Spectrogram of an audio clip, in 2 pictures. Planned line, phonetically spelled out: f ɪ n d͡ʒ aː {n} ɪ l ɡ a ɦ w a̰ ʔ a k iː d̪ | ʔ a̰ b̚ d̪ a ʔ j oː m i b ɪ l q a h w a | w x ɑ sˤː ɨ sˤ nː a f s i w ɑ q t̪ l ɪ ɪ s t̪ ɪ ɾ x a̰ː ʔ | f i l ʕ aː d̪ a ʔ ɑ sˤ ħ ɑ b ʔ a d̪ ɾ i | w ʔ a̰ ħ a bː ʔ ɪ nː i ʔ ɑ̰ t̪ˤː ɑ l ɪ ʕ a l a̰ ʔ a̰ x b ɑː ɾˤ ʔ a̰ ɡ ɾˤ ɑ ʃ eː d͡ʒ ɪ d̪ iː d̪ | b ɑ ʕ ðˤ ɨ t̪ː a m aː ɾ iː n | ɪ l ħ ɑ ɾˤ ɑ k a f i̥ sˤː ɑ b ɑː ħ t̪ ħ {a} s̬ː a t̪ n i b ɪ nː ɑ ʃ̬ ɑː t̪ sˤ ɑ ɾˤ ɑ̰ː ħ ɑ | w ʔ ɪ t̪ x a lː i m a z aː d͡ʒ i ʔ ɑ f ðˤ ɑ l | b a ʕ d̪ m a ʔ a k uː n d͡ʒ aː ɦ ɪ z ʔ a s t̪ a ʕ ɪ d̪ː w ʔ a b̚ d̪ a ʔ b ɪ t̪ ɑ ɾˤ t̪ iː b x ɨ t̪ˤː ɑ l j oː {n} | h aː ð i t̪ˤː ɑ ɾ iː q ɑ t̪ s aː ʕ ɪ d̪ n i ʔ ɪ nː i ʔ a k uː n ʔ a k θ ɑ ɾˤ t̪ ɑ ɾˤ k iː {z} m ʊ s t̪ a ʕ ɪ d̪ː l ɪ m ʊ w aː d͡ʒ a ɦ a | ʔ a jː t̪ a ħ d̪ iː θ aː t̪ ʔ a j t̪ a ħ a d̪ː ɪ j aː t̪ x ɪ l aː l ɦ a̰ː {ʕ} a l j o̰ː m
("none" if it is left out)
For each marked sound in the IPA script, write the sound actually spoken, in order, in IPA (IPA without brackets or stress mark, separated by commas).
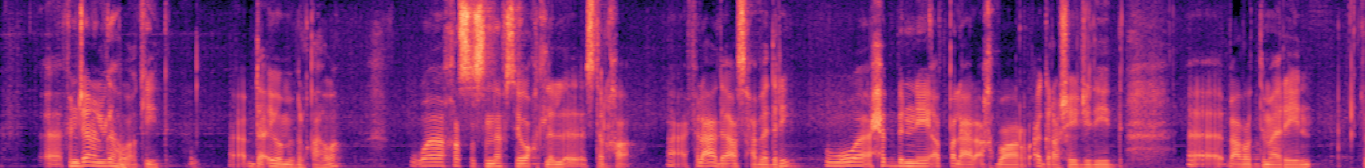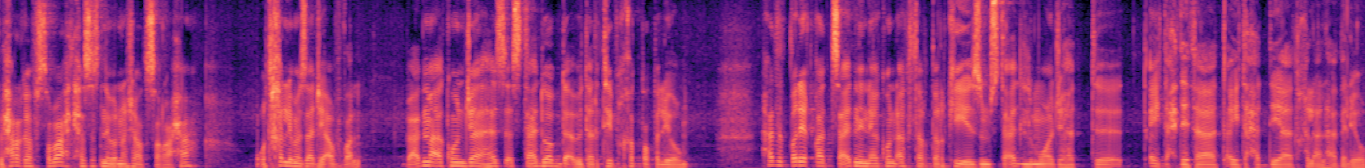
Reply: n, a, m, z, ð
